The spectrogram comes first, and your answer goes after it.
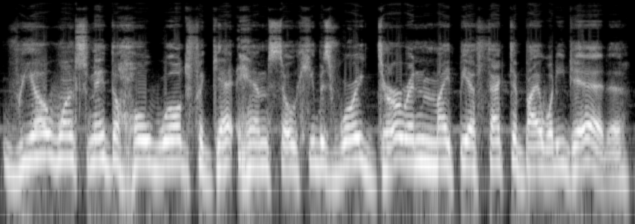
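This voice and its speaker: A man's voice: on the high side, unhurried, warm tone. An actor playing a kind, thoughtful, mild and sincere young man in a video game.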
